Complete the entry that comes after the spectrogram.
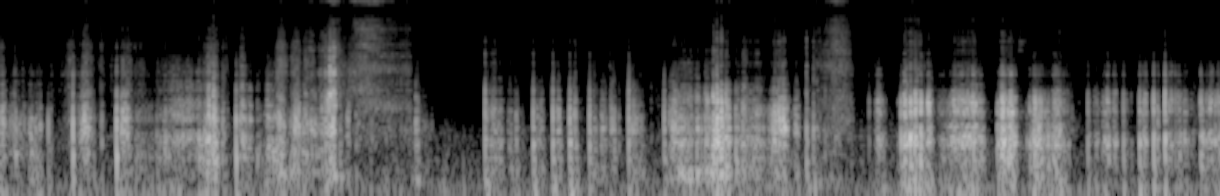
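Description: A marker pen tip scratches and traces the printed lines on the lid of a large, flat corrugated cardboard pizza box. It makes dry, rasping strokes in quick bursts, with a brief near-silent pause partway through. The sound sits mostly in the mid range and has little bright content.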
